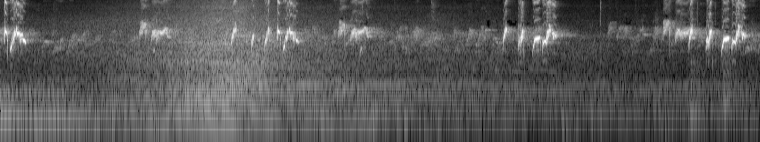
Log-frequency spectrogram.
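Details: Red-whiskered bulbul singing ché song on a cold day in Sơn La, Vietnam. Lively, repeated bursts of sharp, sweet, chattering notes arrive every second or two, with brief pauses and a faint rushing sound midway.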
